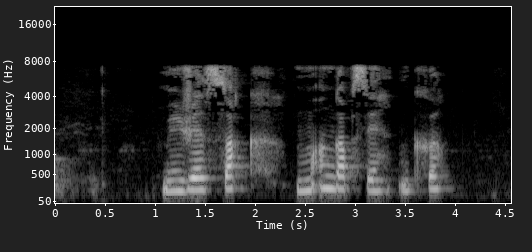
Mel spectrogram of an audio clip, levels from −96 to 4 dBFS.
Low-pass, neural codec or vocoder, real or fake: 7.2 kHz; none; real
